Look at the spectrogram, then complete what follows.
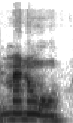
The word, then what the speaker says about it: Manor: That's apparently how you say it, Manor.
